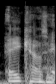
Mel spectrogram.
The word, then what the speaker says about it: ACASM: Business and Partner Development Director of ABSCAM. Have I pronounced that correctly? Uh, ACASM. ACASM. ACASM. Uh, yeah, it's an acronym me.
